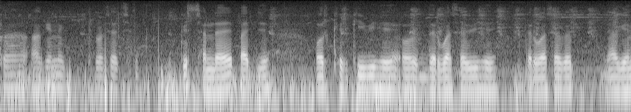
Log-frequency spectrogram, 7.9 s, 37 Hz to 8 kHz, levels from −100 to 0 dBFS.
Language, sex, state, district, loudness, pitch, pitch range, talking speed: Hindi, male, Arunachal Pradesh, Papum Pare, -18 LUFS, 100 Hz, 95-105 Hz, 90 wpm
